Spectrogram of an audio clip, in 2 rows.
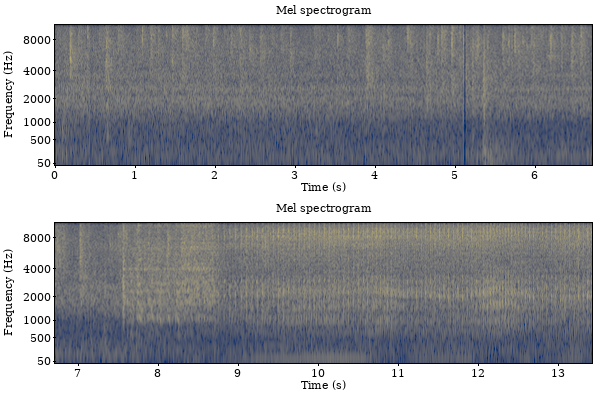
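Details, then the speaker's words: Suzuki Carry 4WD truck engine started: rapid uneven metallic clatter through the idle, internal damage; suspected spun crank bearing or cylinder head tappet knock, engine to be replaced with a rebuilt one. "おそらくクランクのメタルが飛んでるか、あとはシリンダーヘッドのタペットを打ってるかというような形の音だと思います。"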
